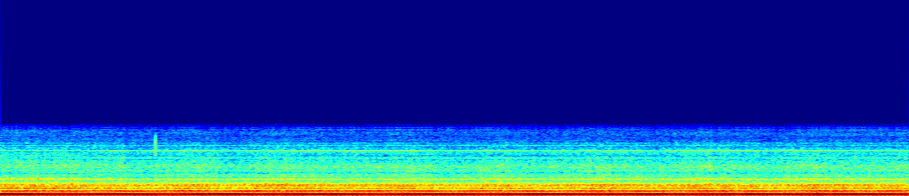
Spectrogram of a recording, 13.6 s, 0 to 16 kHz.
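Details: Candy GO4 127 DF washing machine on spin: a steady loud deep rumble with a constant hum from worn drum bearings, said to be loud rather than badly failed.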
